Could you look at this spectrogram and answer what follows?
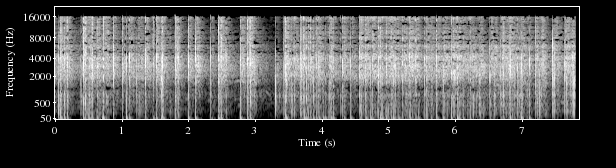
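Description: A chain of firecrackers going off in a rapid, continuous run of sharp pops, with a brief break about three seconds in.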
